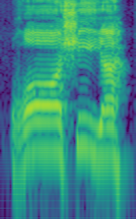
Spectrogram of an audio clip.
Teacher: 7 حروف ایسے ہیں جن کو موٹا کر کے ادا کیا جاتا ہے، تو ان میں سے غین بھی ہے، آپ نے اس کو موٹا کر کے پر کر کے ادا کرنا ہے۔ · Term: موٹے حروفوں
